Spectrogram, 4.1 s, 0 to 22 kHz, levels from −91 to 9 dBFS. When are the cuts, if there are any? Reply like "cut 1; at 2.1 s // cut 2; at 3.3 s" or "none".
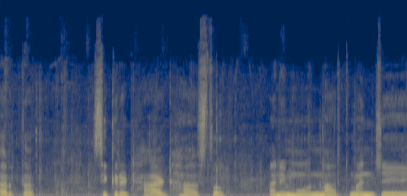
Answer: none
